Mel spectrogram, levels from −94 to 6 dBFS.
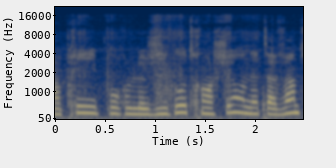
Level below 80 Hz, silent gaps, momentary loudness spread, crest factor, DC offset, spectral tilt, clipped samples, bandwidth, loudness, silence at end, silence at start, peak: -56 dBFS; none; 4 LU; 16 dB; under 0.1%; -6.5 dB/octave; under 0.1%; 17 kHz; -29 LUFS; 0 s; 0 s; -12 dBFS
